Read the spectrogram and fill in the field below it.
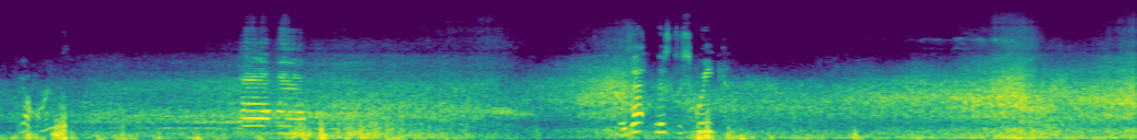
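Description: Traffic rushes past on a highway, rising and fading as vehicles go by.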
